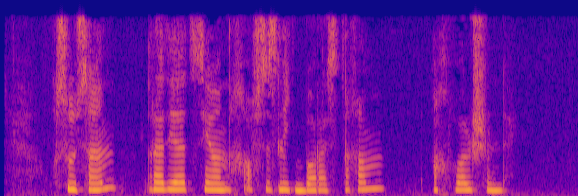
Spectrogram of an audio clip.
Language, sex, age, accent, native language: Uzbek, female, 18-24, Samarqand, Uzbek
